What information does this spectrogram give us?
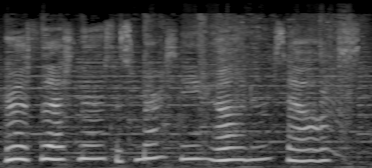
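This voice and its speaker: A soft-voiced woman livestreamer chatting casually and reacting, with a musing, hesitant, playful manner. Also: high-pitched, little pitch movement, extremely slow, faint music behind, poor audio. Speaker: livestreamer, vtuber.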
